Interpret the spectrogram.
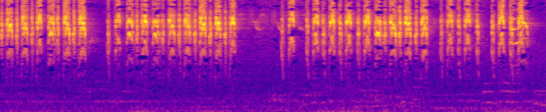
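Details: Common iora lure song to make birds sing, from a young bird: bursts of rapid high chattering notes, a brief pause near the third second, then another long fast run.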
